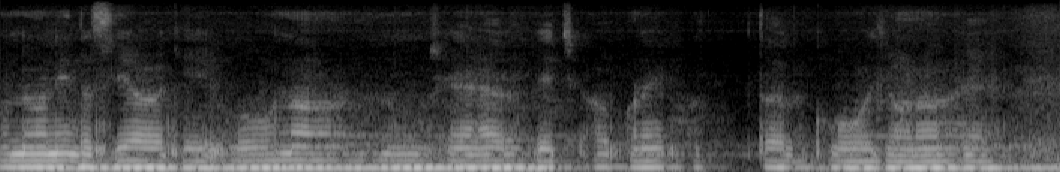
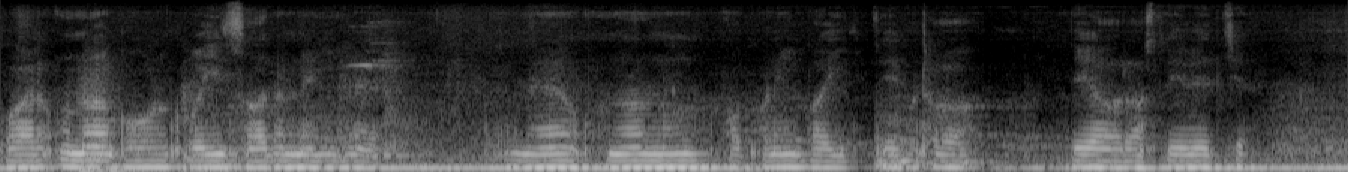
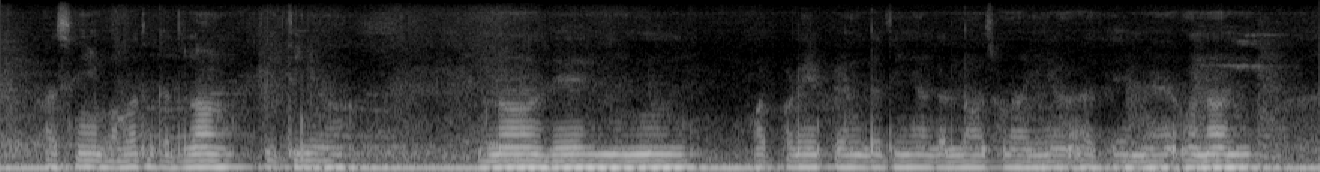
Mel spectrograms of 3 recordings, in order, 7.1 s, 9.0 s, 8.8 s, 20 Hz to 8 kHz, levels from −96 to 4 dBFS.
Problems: background sounds at intervals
